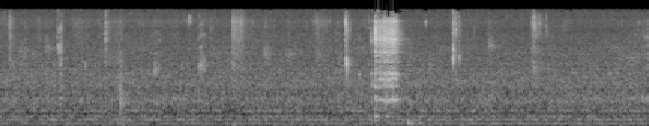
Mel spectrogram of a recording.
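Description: Scattered small clicks and taps, with one short, louder scraping rustle a little before the four-second mark, over a faint steady low hum.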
